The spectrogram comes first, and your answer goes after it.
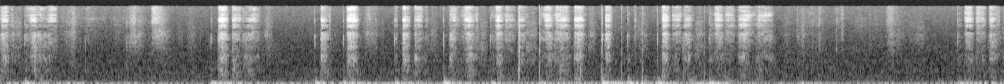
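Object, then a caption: Graphite pencil on a paper sheet clipped to a clipboard. A wooden graphite pencil is drawn across a thin sheet of grid paper clipped to a flat clipboard on a desk while writing. The sound is a steady run of dry, bright scratching strokes with soft low taps as the pencil moves, rising and falling in bursts.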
